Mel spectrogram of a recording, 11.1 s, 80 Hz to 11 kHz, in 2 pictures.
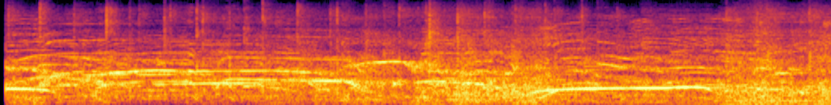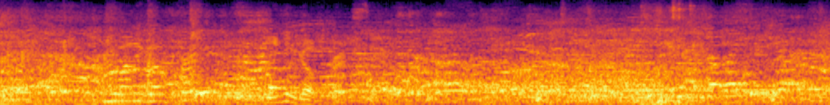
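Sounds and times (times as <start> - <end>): children shouting: 0.0 - 7.2.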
